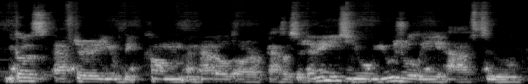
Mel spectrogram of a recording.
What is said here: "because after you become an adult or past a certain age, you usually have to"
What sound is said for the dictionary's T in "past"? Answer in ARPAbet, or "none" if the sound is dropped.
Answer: none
